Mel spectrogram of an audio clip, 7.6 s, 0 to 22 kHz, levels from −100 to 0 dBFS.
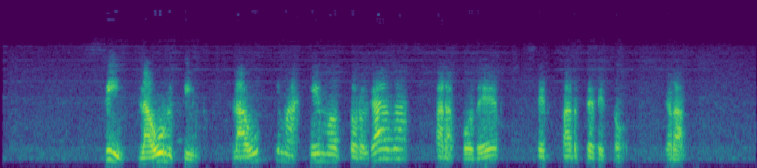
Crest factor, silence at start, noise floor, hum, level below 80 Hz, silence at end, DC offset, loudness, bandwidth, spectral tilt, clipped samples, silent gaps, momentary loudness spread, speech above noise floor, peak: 20 dB; 1.05 s; -57 dBFS; none; -66 dBFS; 0.75 s; under 0.1%; -20 LUFS; 4.9 kHz; -7 dB/octave; under 0.1%; none; 13 LU; 38 dB; -2 dBFS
